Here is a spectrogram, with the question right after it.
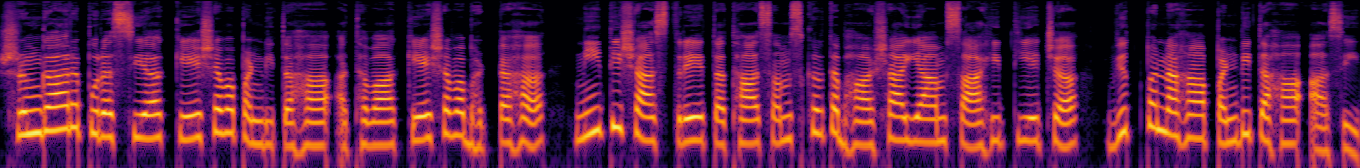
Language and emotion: Sanskrit, neutral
